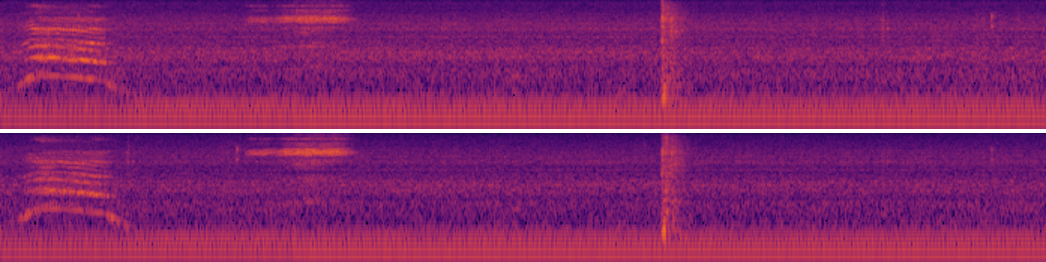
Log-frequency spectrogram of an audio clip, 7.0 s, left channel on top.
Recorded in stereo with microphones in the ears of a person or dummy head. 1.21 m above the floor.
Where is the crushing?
25° left (ahead or behind), 3.5 m.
